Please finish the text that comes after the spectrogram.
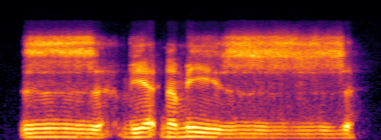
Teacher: in English, when we pronounce the word Vietnamese, the S is voiced.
